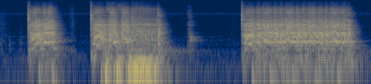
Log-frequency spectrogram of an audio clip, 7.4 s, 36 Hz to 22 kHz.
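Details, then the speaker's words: Honda CBR600 engine in reverse trike, sat over two years, old fuel, intermittent fuel pump wiring fault, starter fluid added: three long cranking bursts with brief catches that die away; cranks but will not start. "so it does show signs of life if I just add a bit of starter fluid it does show does show that it is kind of still working and running"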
